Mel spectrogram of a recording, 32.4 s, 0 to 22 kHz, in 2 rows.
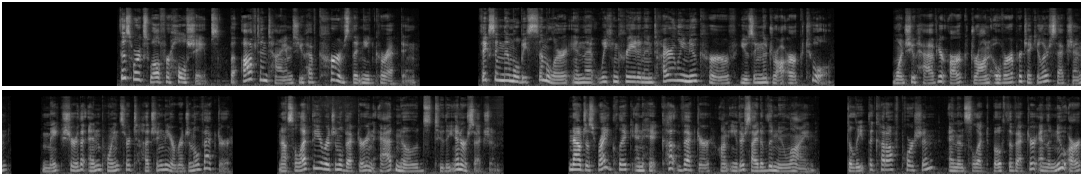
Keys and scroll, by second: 3.2 Delete, 28.8 Delete.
